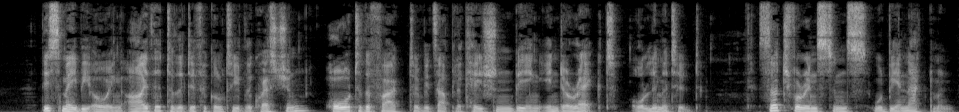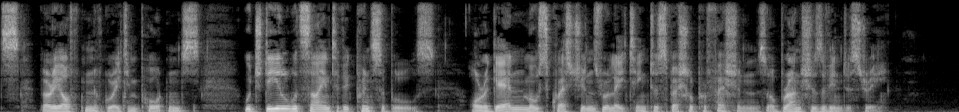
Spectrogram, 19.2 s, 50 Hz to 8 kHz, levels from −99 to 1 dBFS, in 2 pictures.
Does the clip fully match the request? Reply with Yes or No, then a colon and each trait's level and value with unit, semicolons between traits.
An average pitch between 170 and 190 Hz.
No: low, 105 Hz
